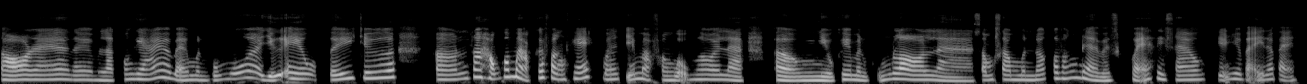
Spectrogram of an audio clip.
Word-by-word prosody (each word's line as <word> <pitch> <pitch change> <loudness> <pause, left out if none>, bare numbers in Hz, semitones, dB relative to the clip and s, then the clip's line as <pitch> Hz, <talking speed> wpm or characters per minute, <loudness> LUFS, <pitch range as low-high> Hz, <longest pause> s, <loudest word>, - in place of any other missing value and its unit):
to 220 +1 +6
ra, 225 +1 0
tại 210 0 -3
vì - - -3
mình 195 -1 -2
là 185 -1 0
con 240 +1 -4
gái 245 +4 0
á 315 -2 +1
bạn 205 -2 0
mình 195 -2 -3
cũng 205 +5 -6
muốn, 265 +4 -1
a, 300 -3 0
giữ 205 +1 +3
eo 260 -3 +2
một 230 - -6
tí 245 +7 +2
chứ, 295 +3 +2 0.4
ờ, 225 0 +1
nó 340 0 +6
hổng 250 -2 +2
có 345 - +5
mập 355 - +3
cái 310 0 +1
phần 265 -6 +1
khác 285 +6 0
mà 235 0 -2
chỉ 235 - -2
mập 255 -2 -1
phần 200 -1 -2
bụng 185 - -2
thôi 230 -1 0
là, 195 -4 +1 0.3
ờ, 185 -4 +5 0.2
nhiều 180 -2 +3
khi 225 -1 +1
mình 200 -4 0
cũng 215 +6 -4
lo 235 -4 +6
là 170 -6 -1
song 205 +4 -4
song 215 -2 -1
bên 205 -1 -1
đó 225 +2 -2
có 275 - -1
vấn 300 +3 -3
đề 235 -9 +1
về 175 0 0
sức 190 - -13
khỏe 230 - 0
thì 255 - -1
sao? 215 +2 -2
Kiểu 205 - -5
như 255 -1 -3
vậy - - -4
đó 240 +2 -4
bạn. 190 -3 -5
225 Hz, 265 wpm, -23 LUFS, 205-255 Hz, 0.4 s, to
